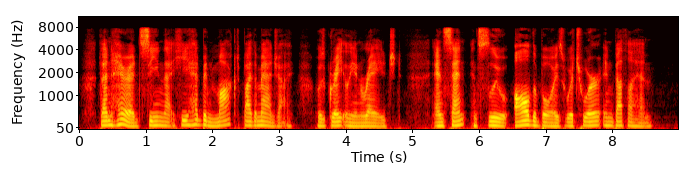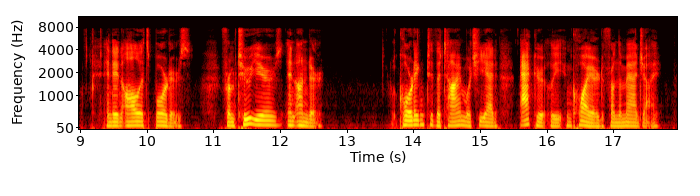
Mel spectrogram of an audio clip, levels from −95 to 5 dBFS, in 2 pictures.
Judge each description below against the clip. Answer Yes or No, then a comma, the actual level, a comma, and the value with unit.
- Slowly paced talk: No, average, 175 wpm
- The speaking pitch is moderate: No, low, 115 Hz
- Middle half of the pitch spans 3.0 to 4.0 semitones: Yes, average, 3.3 semitones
